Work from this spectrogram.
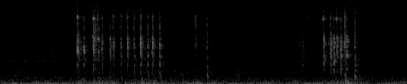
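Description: Keys clatter on a computer keyboard as a command is typed into a terminal, two quick bursts of close, crisp clicking separated by a short pause.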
